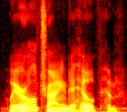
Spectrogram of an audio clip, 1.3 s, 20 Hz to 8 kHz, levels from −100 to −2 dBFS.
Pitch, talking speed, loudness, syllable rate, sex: 105 Hz, 330 wpm, -15 LUFS, 7.4 syllables/s, male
